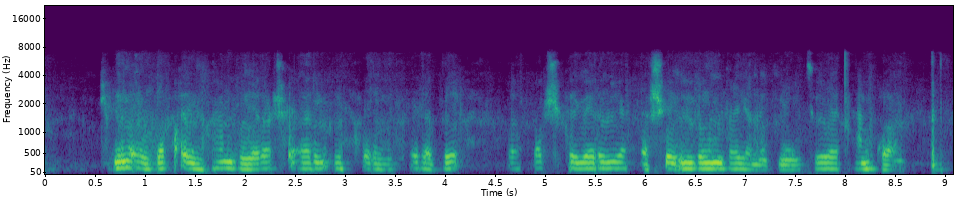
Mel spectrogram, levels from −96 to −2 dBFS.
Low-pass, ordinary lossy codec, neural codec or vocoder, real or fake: 7.2 kHz; Opus, 24 kbps; codec, 24 kHz, 1.5 kbps, HILCodec; fake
